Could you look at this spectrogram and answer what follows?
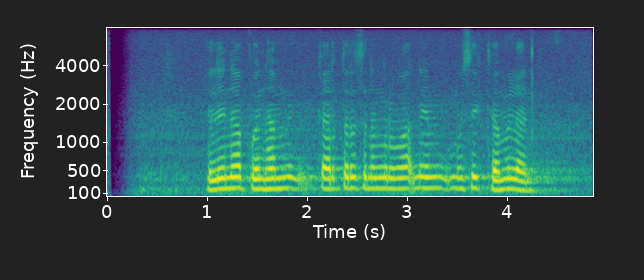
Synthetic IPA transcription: helinab̥ɔ̤nɦamkart̪ərsənəŋruwaʔnemusɪk̚ɡ̥a̤məlan

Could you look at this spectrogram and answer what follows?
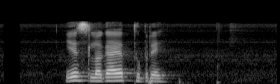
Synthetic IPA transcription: jeslʌɡajet̪ʰːuprej

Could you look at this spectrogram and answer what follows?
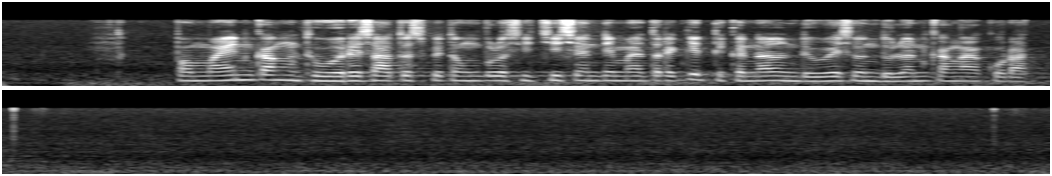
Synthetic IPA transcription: pəmaɪnkaŋd̪̥uəɾesat̪ʊspit̪ʊŋpulʊsid̥ʒ̥i̤sɛnt̪imɛt̪əɾikid̪̥i̤kənalnd̪uwesund̪ulankaŋakuɾat̪̚

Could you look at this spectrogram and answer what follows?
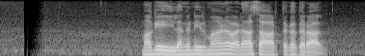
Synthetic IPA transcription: maɡeːilaŋɡənirmaːnəʋaɽaːsaːrt̪əkakəɾa̰ːʋi

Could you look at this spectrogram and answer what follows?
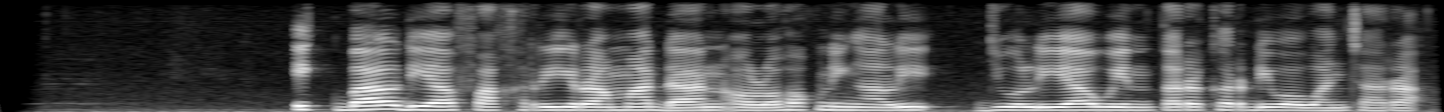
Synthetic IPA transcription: ʔik̚baldiafakɾiɾamadanɔlɔɦɔk̚niŋalid͡ʒuliawint̪ərkɨrdiwawaɲt͡ʃaɾa

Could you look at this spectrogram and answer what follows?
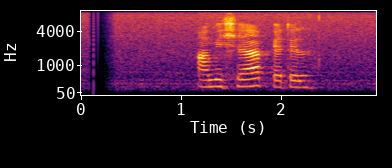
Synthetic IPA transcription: amiʃɛapɛʈel

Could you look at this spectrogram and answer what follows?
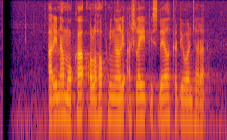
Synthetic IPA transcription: ʔaɾinamɔkaʔɔlɔɦɔk̚niŋaliʔaʃlajt̪isdɛlkɨrdiwaɲt͡ʃaɾa

